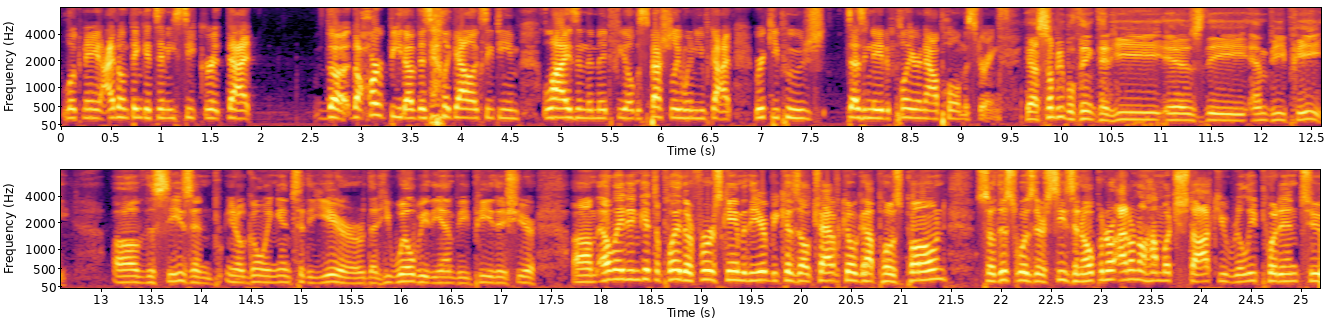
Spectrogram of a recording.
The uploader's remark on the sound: live from media day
